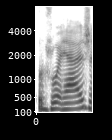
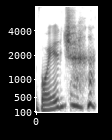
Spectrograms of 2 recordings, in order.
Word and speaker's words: Voyage: I'm assuming it's pronounced Voyage and not Voyage. – Yeah, French.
